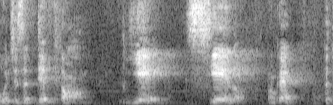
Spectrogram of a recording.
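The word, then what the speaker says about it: cielo: is a diphthong yay ciello okay but the reason that we pronounced the C with an S sound is because as an I coming after it okay but if we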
